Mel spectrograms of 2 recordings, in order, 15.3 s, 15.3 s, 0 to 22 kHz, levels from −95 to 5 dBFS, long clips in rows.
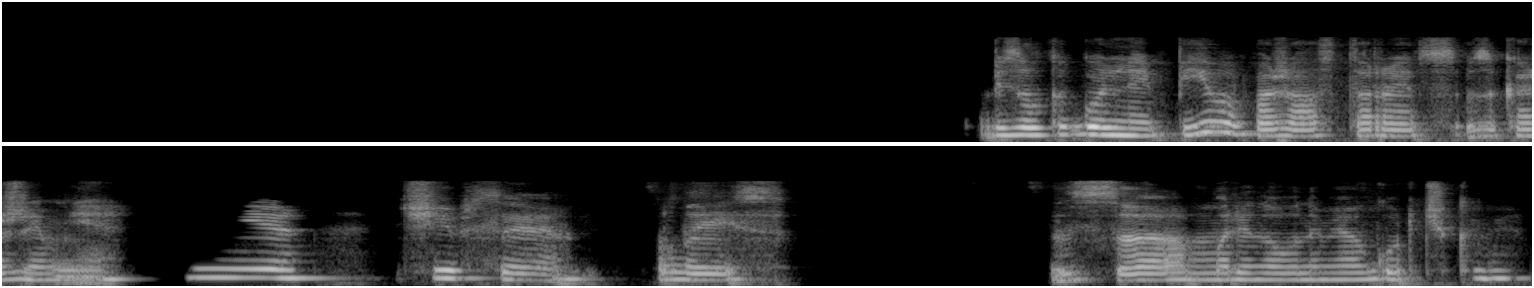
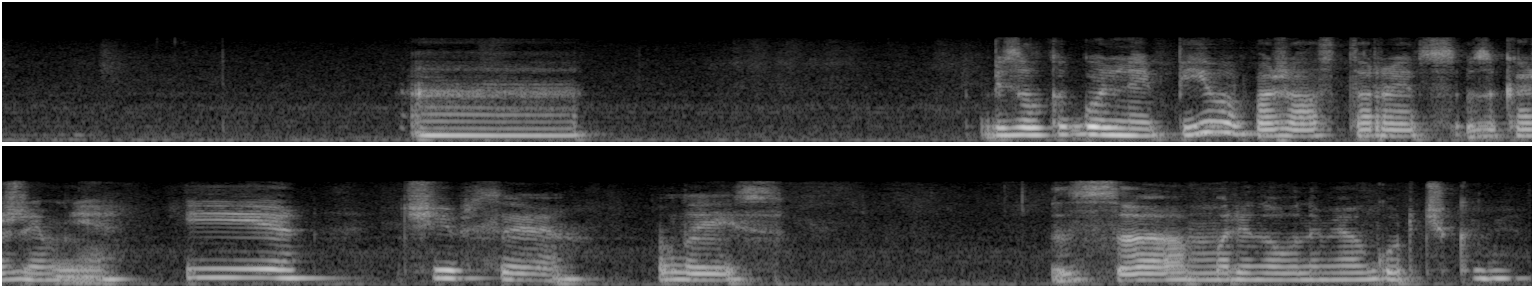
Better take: second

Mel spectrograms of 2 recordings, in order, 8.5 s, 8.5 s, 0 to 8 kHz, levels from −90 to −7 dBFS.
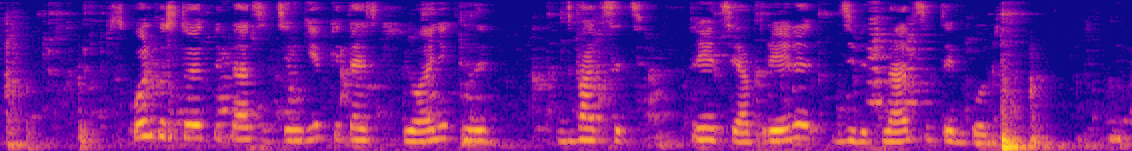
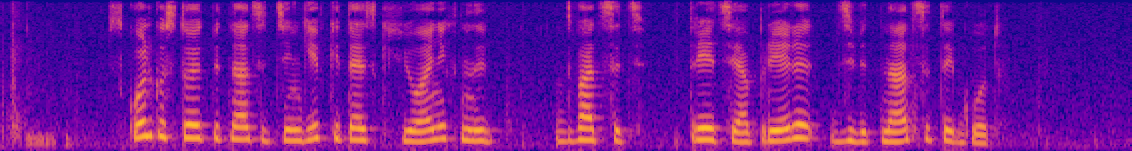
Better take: second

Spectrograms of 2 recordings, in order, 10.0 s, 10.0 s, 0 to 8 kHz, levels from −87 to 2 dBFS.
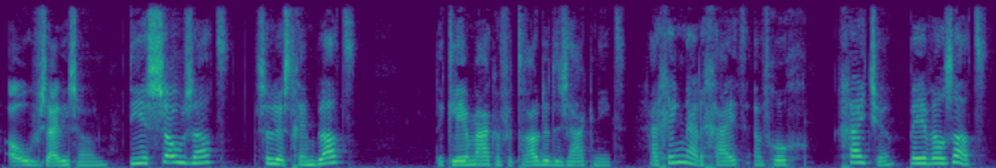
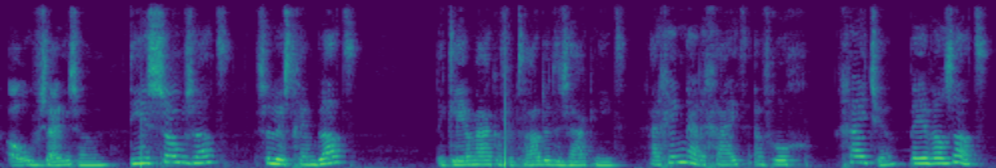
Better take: first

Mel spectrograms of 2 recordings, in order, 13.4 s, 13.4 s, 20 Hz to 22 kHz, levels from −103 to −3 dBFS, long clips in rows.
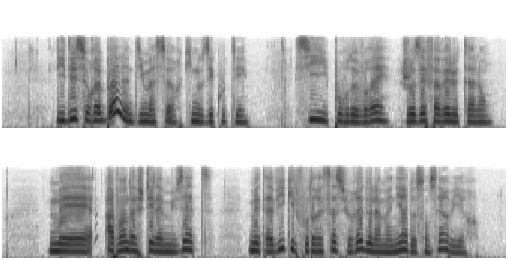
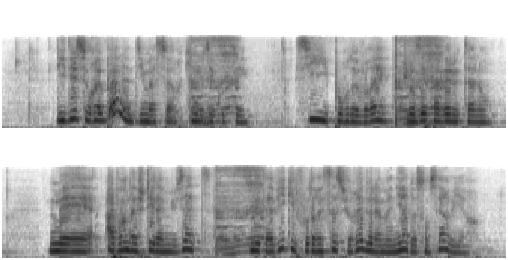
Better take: first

